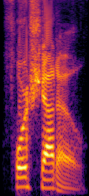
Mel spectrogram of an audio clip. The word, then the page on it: foreshadow: American English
